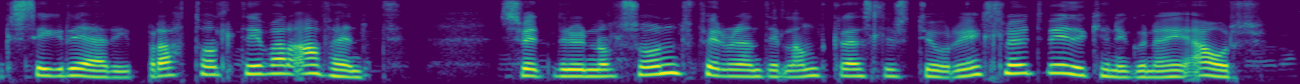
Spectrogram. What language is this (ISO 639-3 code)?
isl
